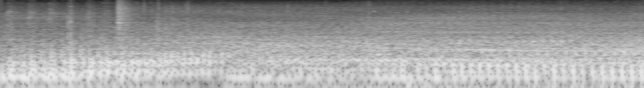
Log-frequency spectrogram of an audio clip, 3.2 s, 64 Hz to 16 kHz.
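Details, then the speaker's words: Generac GP3300i generator (model G0071532) after the repair: an ignition-circuit connector, found unplugged and unretained, was plugged in and secured. Restarted, it runs steady and even with a quick regular pulse, no misses; issue likely resolved. "okay so now I am willing to bet issue resolved"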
